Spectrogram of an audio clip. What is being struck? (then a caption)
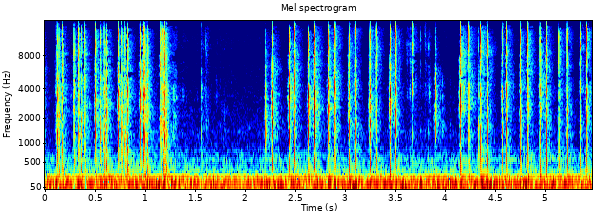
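Clear plastic wrapping on a nail file. Long blue acrylic nails crinkle and tear open the clear plastic packaging on a long red emery nail file held in both hands. A rapid, irregular series of short, crisp, bright crackles and snaps plays over a low, steady hum.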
